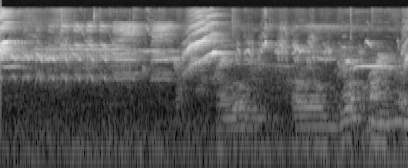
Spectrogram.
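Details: A grey-cheeked bulbul (cucak jenggot) sings a long, lively run of high chirps and sharp whistled notes, broken by a brief burst of lower, throaty chattering.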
